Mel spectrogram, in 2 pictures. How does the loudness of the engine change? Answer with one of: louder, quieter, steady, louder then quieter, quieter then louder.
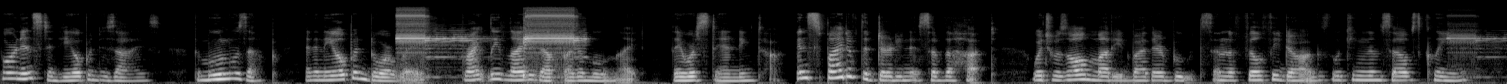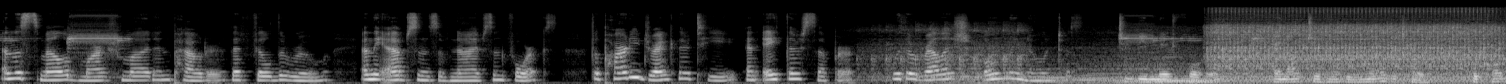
louder.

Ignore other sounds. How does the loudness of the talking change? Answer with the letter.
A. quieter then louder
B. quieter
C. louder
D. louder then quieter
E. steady
E.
